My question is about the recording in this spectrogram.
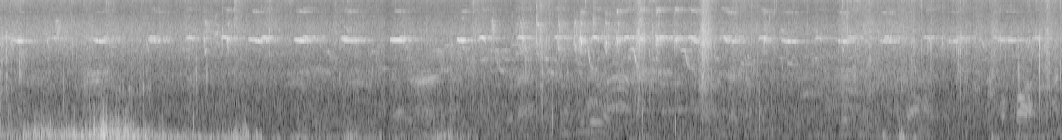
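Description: Rural outdoor ambience: a short high chirp repeats over and over with faint voices in the background, and a low rumble on the microphone fills the first two or three seconds.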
